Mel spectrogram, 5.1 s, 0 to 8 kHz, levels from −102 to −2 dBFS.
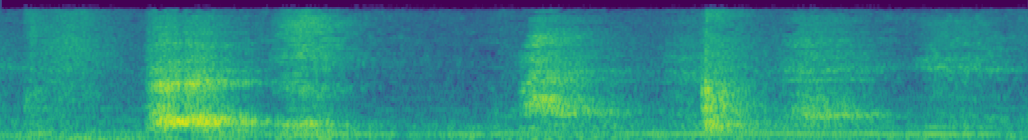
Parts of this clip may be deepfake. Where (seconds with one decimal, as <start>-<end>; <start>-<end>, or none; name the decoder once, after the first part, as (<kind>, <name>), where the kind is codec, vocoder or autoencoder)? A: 1.2-2.5 (vocoder, HiFi-GAN); 4.4-5.1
